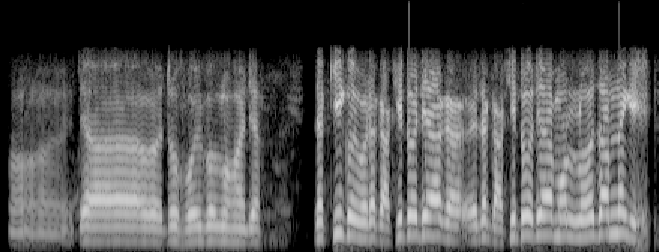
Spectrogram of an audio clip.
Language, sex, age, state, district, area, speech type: Assamese, male, 45-60, Assam, Lakhimpur, rural, conversation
